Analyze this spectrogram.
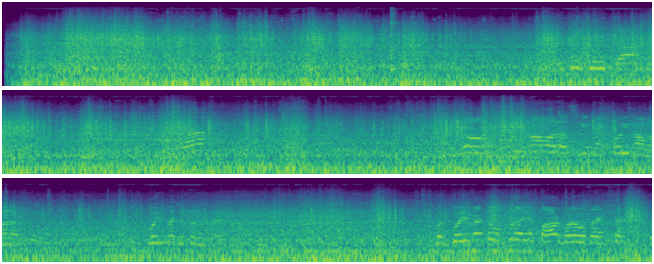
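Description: Wind rushes past an open window.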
